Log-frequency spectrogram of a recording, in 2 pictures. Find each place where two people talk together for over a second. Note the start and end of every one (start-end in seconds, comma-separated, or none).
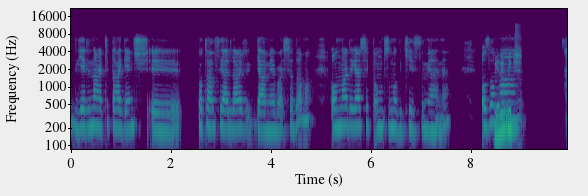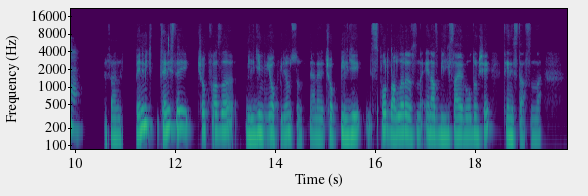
none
